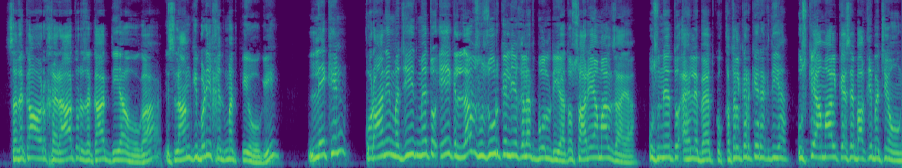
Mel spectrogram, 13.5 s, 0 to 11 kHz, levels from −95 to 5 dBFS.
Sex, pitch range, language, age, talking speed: male, 160-230 Hz, Urdu, 50-69, 215 wpm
